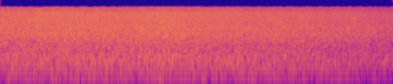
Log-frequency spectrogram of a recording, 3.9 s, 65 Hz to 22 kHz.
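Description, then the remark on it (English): White water rapids roar steadily in Yampa Canyon, a river churning between narrow sandstone walls: a dense, loud, unbroken rush of churning water that fills the whole clip without pause, with no voices. “They're keeping 7 inflatable rafts from drifting downstream, where white water is churning, sending an ominous roar up the narrow sandstone walls.”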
